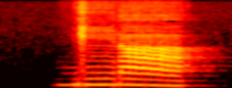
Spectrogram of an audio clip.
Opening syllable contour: high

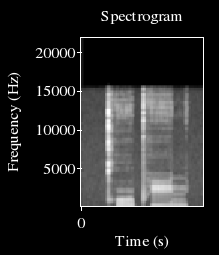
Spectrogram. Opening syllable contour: rising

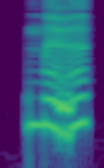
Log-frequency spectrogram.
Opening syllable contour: low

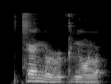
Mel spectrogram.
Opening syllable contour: high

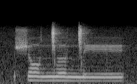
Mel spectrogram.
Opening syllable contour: high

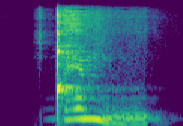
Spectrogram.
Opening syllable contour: high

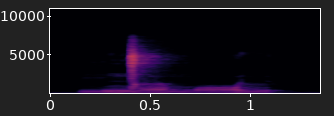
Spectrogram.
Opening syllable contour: rising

